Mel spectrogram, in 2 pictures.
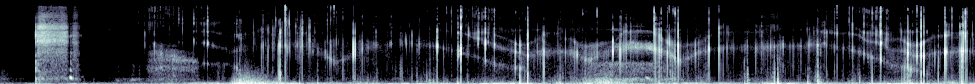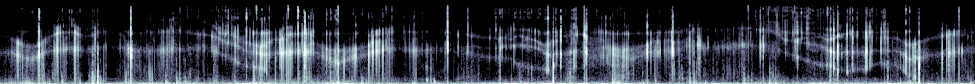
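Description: Wet ear-licking mouth sounds from a girlfriend roleplay run continuously for the whole stretch: soft slurps, tongue clicks and smacking squelches in an uneven, unhurried rhythm, with no talking.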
